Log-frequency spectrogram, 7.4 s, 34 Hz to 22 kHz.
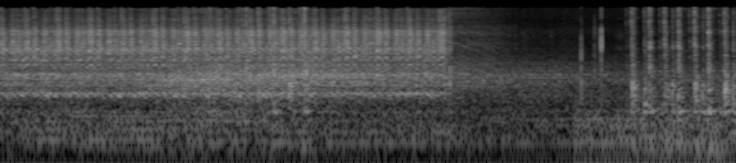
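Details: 1970 Chevy C10 in December 2016: starter churns steadily at about three beats a second for several seconds, engine never fires, then cranking stops; cranks but won't start.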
